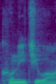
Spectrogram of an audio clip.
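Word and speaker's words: こんにちは: will and especially like konichiwa and stuff they'll use the wah even though it is pronounced wah but it's it's the ha symbol so uh that's a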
